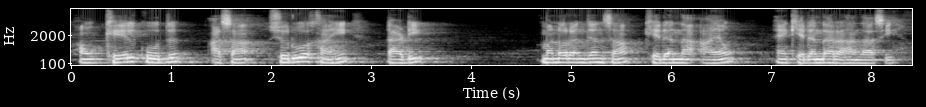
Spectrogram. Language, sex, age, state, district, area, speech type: Sindhi, male, 18-30, Madhya Pradesh, Katni, urban, spontaneous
